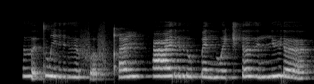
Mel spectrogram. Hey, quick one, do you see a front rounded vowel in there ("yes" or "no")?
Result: yes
